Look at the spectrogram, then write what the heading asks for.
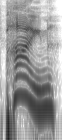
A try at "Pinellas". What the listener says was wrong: No, pie, P-I-E, like, you know, like eating a pie or 3.141, you know.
